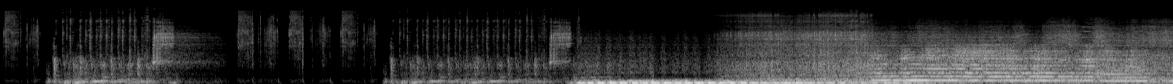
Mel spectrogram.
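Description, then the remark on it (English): Bursts of mechanical clanking and ratcheting clicks give way to the engine of the bus Princess roaring to life, a loud, deep, labored rumble that grinds on steadily as it strains to move while towing a trailer with a crawler vehicle chained to its back. “Struggling against the weight, Princess finally begins to move.”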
